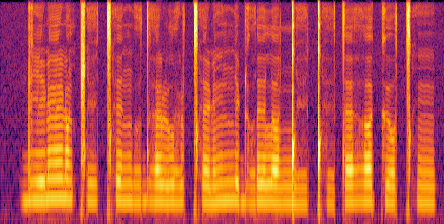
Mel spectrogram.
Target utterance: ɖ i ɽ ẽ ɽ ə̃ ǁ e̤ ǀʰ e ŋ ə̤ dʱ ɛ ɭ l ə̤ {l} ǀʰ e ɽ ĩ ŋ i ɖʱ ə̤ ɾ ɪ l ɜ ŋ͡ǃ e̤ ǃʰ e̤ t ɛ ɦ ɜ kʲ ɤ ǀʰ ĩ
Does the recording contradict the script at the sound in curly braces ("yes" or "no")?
yes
